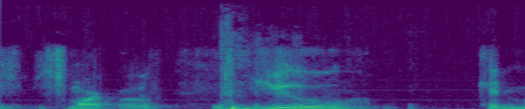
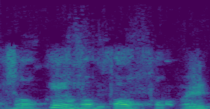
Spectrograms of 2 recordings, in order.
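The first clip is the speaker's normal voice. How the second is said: put-on puckered-up British accent, higher and quieter; 6 semitones higher, 4 dB quieter than usual. Mocking the puckered-up British accent that King Charles does: King Charles impression. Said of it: "your King Charles does. You know, it's kinda like".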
